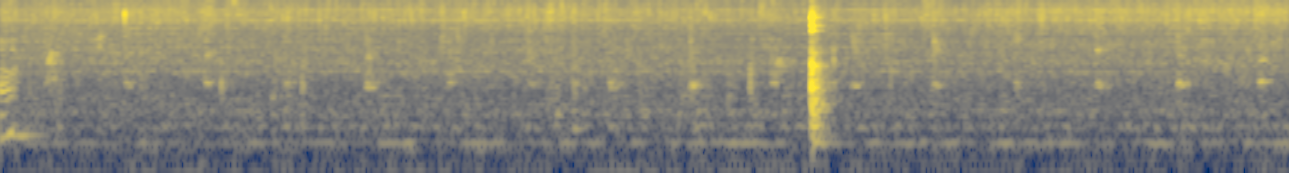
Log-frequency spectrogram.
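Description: Near silence: a pot of chicken soup simmering, giving faint scattered ticks and small pops over a low hum, with one sharp click a little past halfway.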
